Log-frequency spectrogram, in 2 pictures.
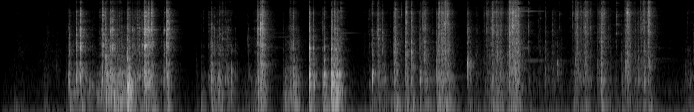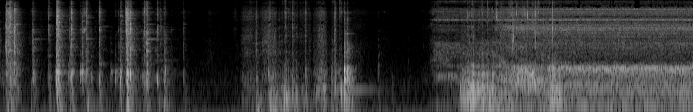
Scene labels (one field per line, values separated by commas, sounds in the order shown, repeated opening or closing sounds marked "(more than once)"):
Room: kitchen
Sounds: cutlery and dishes, running water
